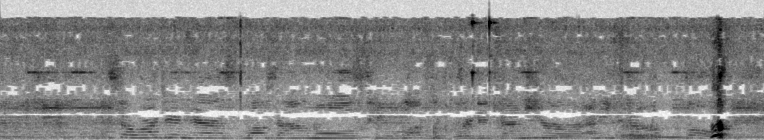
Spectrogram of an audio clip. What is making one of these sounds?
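A small dog whines softly at close range.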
